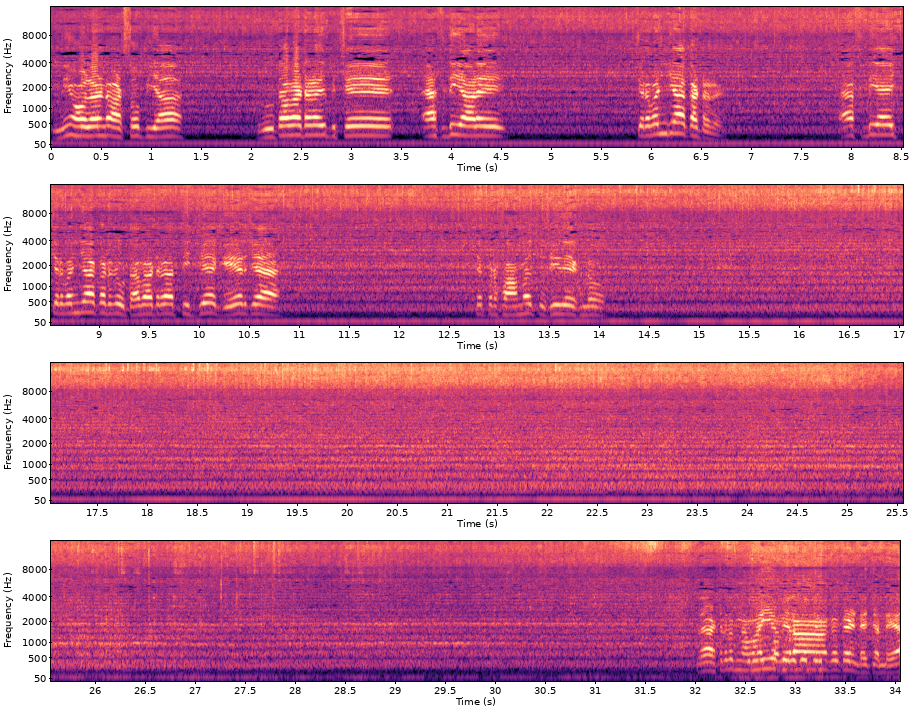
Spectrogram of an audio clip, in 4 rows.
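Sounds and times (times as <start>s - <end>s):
tractor diesel engine droning: 0.0s - 34.0s
rotavator churning soil: 8.0s - 34.0s.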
